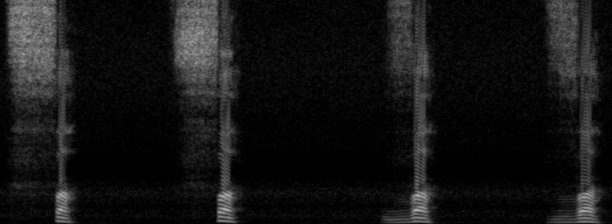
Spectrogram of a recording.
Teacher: So with this column, we use our upper teeth connect to our lower lips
